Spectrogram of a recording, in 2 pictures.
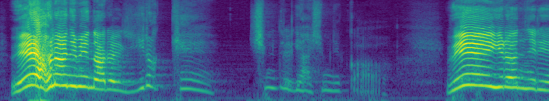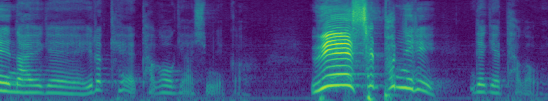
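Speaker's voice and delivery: high, loud anguished wail at God; complaining to God. Retold or imitated. Believer blames God for hardship, wailing loudly. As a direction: cry out accusingly as a suffering believer. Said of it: "이렇게 원망부터 한다는 겁니다".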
